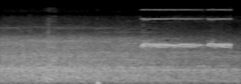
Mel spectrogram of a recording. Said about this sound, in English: Referee blows for half time.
